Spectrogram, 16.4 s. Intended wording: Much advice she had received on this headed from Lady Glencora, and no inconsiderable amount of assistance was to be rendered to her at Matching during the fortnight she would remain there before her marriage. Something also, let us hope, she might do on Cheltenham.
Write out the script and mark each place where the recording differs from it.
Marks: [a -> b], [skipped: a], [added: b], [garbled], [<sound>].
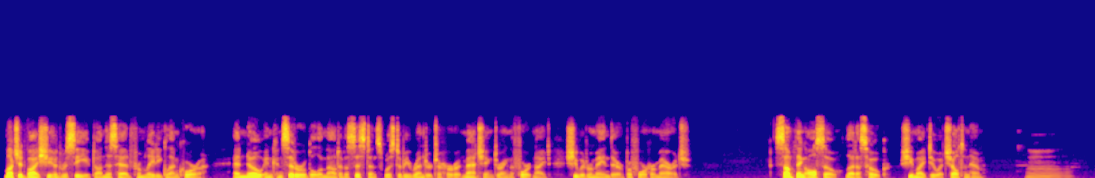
Much advice she had received on this [headed -> head] from Lady Glencora, and no inconsiderable amount of assistance was to be rendered to her at Matching during the fortnight she would remain there before her marriage. Something also, let us hope, she might do [on -> at] Cheltenham. [sigh]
